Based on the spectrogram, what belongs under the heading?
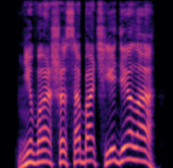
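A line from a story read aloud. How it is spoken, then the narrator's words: Snapping. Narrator (Russian): Огрызнулась Аннушка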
